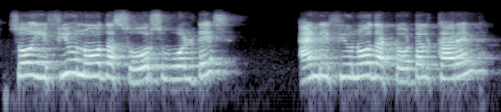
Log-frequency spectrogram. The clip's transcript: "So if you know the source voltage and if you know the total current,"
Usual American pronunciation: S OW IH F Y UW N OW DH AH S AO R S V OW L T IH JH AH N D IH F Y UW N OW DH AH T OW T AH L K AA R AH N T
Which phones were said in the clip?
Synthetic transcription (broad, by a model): S OW IH F Y UW N OW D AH S AO R S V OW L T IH Z AH N D IH F Y UW N OW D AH T OW T AH L K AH R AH N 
